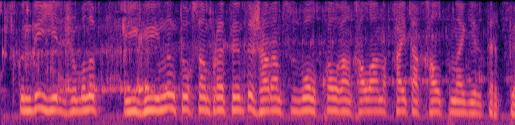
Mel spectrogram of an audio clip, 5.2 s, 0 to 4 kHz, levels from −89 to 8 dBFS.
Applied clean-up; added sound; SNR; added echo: none; Liquid; 13 dB; none.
